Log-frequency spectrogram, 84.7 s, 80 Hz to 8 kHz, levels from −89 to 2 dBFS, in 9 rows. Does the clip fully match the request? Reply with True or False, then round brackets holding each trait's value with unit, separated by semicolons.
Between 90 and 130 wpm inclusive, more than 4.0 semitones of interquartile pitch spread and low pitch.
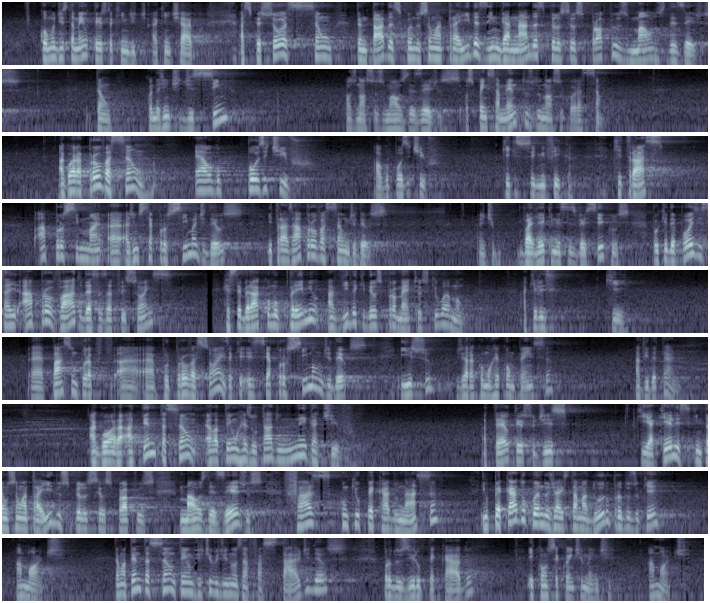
True (120 wpm; 5.1 semitones; 125 Hz)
